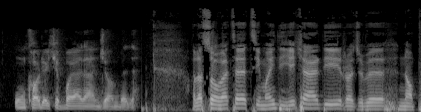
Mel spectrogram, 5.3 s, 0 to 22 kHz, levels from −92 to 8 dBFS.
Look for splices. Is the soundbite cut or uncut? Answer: uncut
